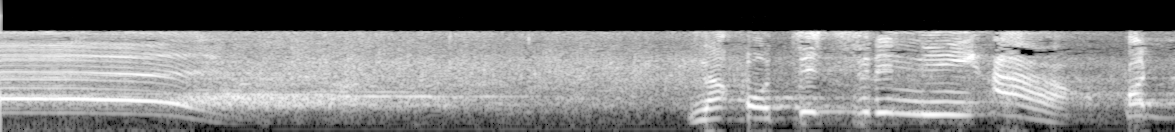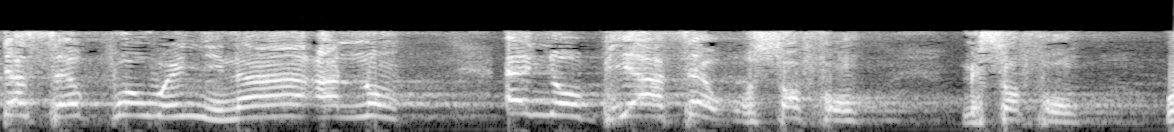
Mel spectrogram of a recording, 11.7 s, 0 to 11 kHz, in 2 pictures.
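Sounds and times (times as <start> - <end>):
church audience cheering and shouting: 0.0 - 2.7
church audience clapping: 0.9 - 4.6
speech: 3.4 - 11.7.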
